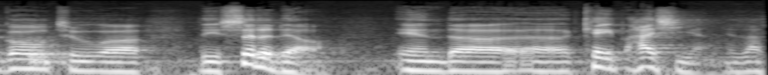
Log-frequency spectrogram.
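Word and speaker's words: Cap-Haïtien: And when we got there, we had a debate whether to go to the Citadel in Cape Haitien.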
